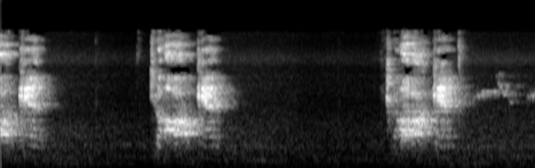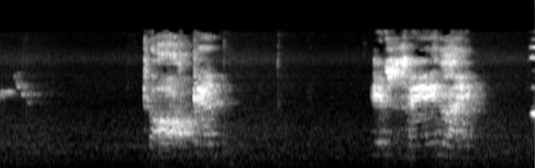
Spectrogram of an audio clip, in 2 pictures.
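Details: Pet parrot chattering nonstop on a screened porch as it watches squirrels and birds, five loud, breathy, speech-like phrases spaced roughly two seconds apart, with a brief whistled note after the third.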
